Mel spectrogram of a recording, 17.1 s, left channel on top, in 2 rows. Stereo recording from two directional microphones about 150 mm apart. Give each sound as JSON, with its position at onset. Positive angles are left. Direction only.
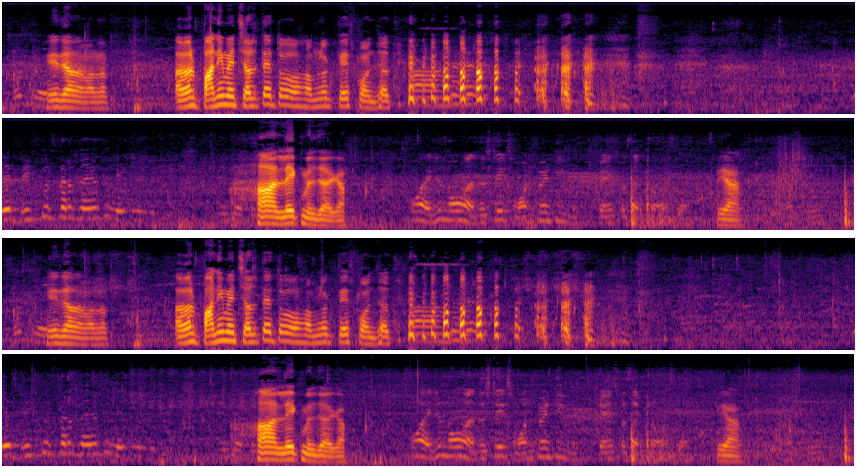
{"t": 0.4, "sound": "speech", "side_deg": -10}
{"t": 4.6, "sound": "a sound", "side_deg": -5}
{"t": 10.8, "sound": "speech", "side_deg": 0}
{"t": 12.7, "sound": "speech", "side_deg": -25}
{"t": 15.7, "sound": "speech", "side_deg": -15}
